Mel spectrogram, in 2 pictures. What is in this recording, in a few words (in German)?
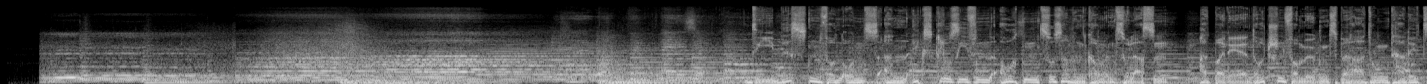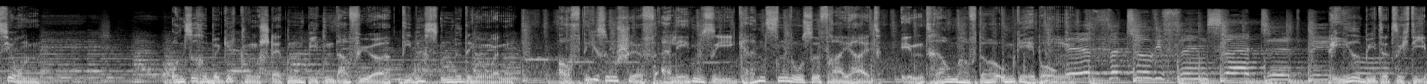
Imagefilm; Deutsche Vermoegensberatung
